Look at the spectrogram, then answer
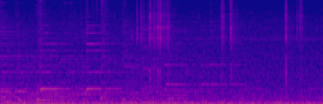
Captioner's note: crunching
